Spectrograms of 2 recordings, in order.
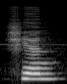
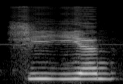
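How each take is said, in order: First: The syllable is said quickly as one. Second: The syllable is stretched out slowly. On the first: "and then speed it up" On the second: "stretch out the first syllable"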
